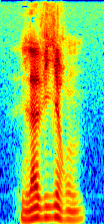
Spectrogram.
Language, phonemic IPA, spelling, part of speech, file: French, /a.vi.ʁɔ̃/, aviron, noun, Fr-aviron.ogg
- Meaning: 1. rowing 2. oar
